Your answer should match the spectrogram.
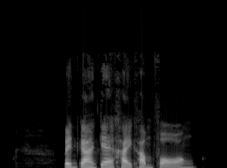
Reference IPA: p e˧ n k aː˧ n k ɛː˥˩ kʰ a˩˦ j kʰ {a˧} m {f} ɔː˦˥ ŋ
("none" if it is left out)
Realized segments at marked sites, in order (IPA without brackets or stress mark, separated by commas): a˧, f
